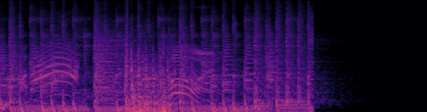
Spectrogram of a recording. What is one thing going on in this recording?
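Upbeat arcade game music plays loudly, then cuts off abruptly.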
